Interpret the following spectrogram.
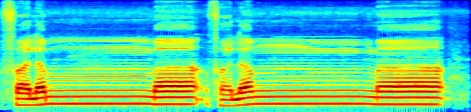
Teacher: فلما میم مشدد ہے تو اس پہ ہم غنہ کریں گے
